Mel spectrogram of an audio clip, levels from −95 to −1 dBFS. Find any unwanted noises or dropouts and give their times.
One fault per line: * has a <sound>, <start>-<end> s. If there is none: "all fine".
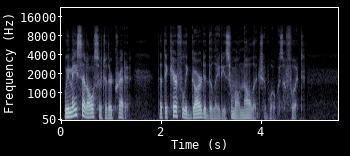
all fine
